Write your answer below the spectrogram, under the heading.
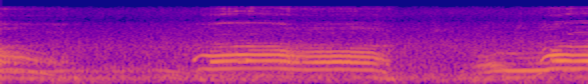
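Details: Fighting cat giving long, loud, wavering howls, one sustained wail of over a second followed by a rising, strained yowl, with human voices heard around it.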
